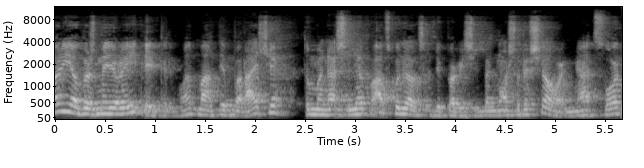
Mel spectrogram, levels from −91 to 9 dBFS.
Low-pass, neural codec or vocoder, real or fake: 10.8 kHz; codec, 24 kHz, 0.9 kbps, WavTokenizer, medium speech release version 1; fake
